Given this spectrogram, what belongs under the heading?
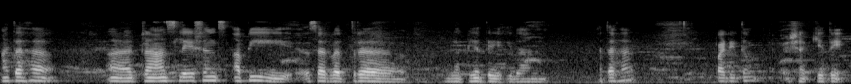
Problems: background conversations at intervals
